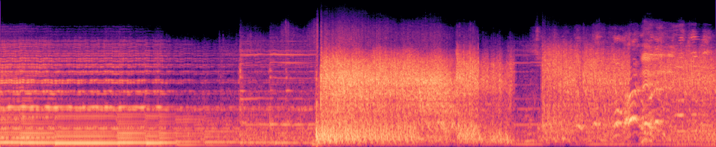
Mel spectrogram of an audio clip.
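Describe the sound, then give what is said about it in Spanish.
Rapid bursts of machine-gun fire at a drifting boat, the bullets raising small spurts of water around it, break out after a few seconds of tonal, sustained music, continuing loud and dense with sharp cracks and brief pauses until the end. “Calimán y su infantil compañero desaparecen de la barca y esta queda a la deriva, envuelta en pequeños borbotones de agua que brotan con el impacto de las balas.”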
